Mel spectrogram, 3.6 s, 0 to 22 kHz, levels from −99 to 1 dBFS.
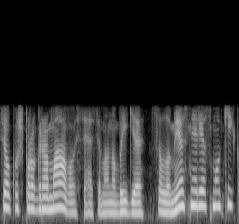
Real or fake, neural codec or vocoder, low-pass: real; none; 3.6 kHz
